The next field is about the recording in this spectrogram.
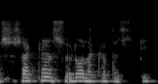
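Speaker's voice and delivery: usual speaking voice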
